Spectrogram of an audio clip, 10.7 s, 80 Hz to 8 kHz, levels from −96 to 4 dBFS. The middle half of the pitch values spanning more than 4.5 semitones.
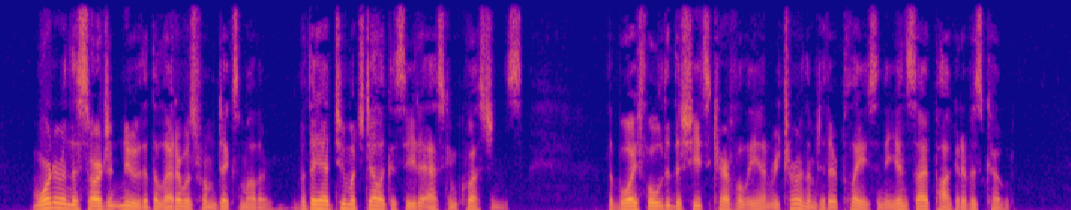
No: average, 3.0 semitones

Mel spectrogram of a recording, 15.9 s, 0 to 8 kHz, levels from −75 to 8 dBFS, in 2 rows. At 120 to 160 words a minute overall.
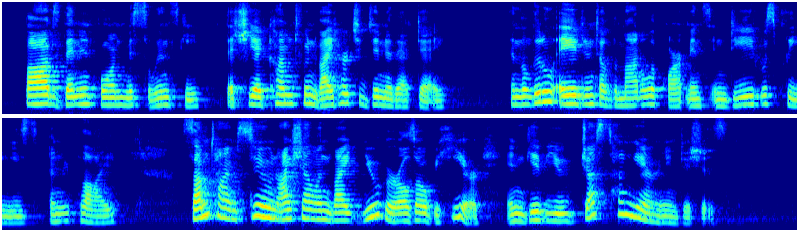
No: average, 170 wpm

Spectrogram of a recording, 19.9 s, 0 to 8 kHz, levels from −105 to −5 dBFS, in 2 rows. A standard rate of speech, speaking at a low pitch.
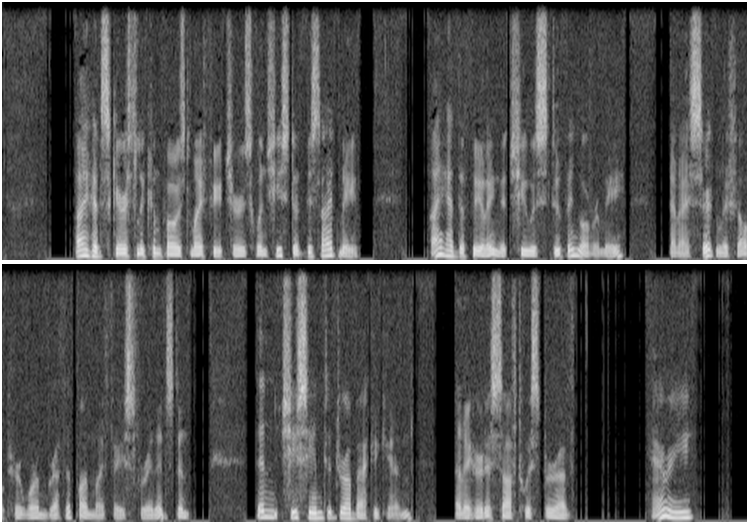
Yes: average, 150 wpm; low, 110 Hz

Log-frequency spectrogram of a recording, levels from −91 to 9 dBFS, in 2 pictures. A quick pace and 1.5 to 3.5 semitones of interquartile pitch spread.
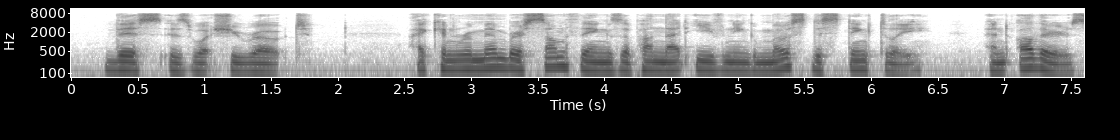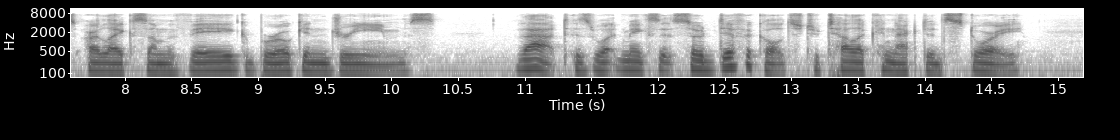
No: average, 140 wpm; average, 2.9 semitones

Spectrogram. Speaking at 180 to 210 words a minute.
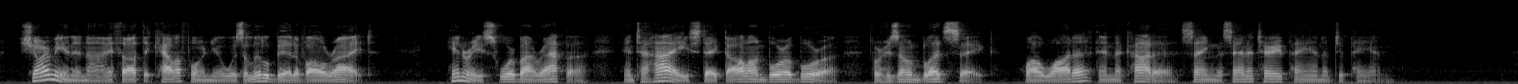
No: average, 155 wpm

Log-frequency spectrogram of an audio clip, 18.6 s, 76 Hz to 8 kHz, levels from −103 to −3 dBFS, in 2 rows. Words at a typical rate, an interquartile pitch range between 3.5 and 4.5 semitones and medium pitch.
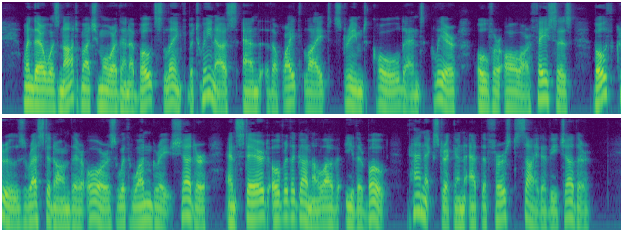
No: average, 165 wpm; average, 3.9 semitones; low, 100 Hz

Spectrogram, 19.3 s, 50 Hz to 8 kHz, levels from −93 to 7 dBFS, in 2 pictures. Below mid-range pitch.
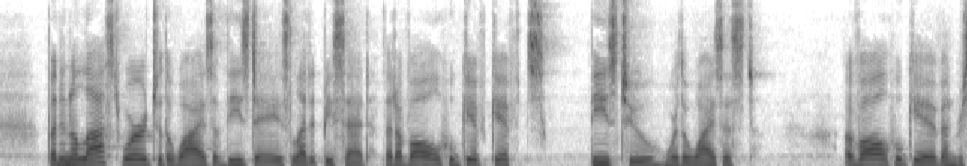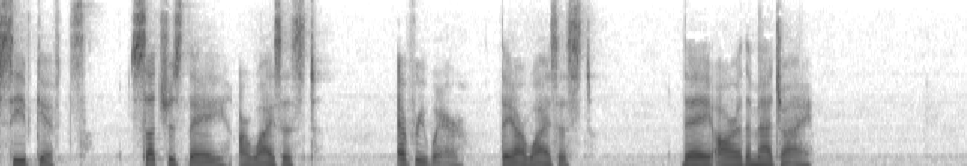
No: medium, 185 Hz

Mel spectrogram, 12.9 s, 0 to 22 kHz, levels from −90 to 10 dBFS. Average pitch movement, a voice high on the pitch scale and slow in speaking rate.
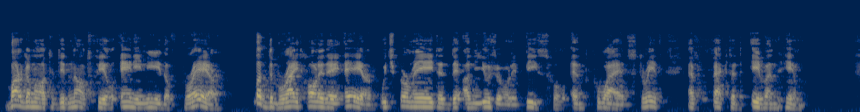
No: average, 3.1 semitones; low, 125 Hz; slow, 110 wpm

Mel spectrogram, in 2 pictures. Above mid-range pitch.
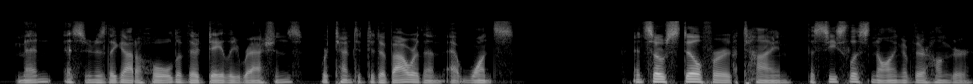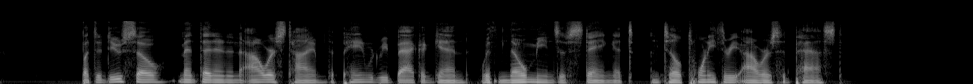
No: very low, 95 Hz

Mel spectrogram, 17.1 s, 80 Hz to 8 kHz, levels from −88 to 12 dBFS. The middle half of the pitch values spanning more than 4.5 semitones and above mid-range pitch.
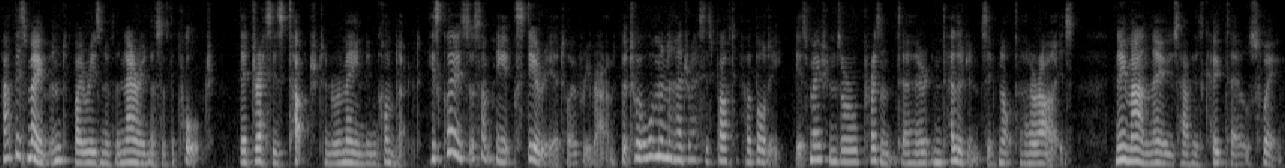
Yes: average, 4.9 semitones; high, 195 Hz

